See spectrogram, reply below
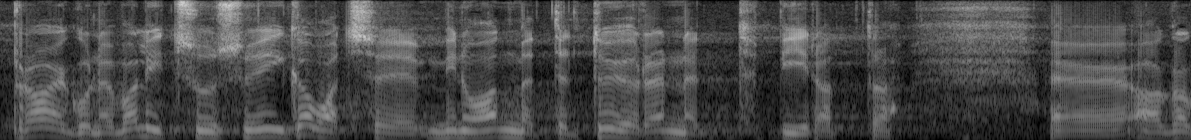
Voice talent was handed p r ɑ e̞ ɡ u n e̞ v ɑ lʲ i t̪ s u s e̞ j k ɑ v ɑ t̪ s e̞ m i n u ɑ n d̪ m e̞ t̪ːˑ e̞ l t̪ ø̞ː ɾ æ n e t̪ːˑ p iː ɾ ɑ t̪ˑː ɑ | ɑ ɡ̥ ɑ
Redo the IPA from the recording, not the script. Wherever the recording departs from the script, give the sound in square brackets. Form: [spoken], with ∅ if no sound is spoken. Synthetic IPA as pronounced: p r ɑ e̞ ɡ u n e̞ v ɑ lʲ i t̪ s u s e̞ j k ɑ v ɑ t̪ s e̞ m i n u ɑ n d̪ m e̞ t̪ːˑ e̞ l t̪ ø̞ː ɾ æ [nː] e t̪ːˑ p iː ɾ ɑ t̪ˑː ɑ | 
